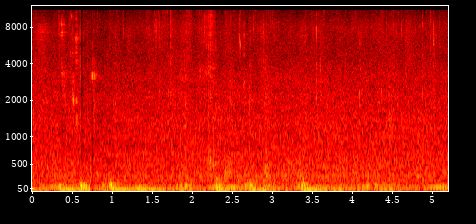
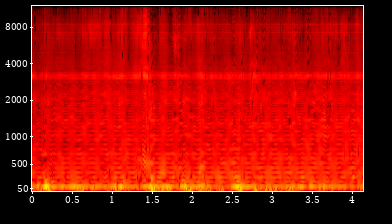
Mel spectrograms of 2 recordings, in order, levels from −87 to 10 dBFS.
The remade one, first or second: second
